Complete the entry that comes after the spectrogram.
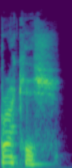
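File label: "brackish", English, British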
